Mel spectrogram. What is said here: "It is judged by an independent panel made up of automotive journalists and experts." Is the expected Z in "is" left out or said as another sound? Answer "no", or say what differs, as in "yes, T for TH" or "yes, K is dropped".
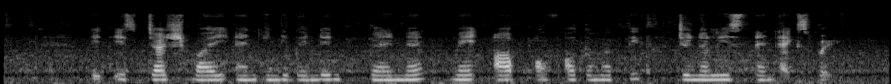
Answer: yes, S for Z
